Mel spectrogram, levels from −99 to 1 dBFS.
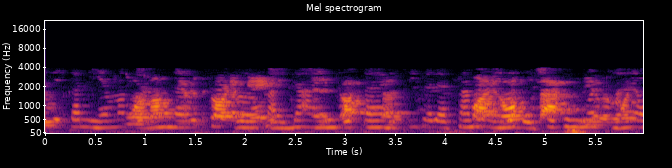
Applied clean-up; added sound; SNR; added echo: classical method WPE with log-MMSE.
